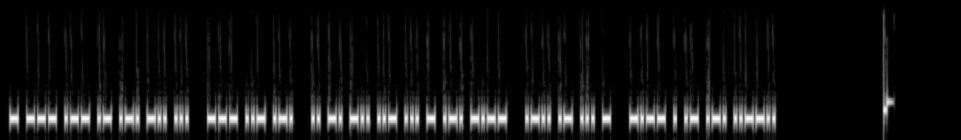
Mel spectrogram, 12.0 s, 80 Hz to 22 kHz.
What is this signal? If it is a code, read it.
Morse code, heard as a keyed tone, about 34 wpm, 700 Hz. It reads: TOWARDS OUR INDUSTRY LAST YEAR?
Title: Sentences from Top 1000 Words - Review Part 4 - 35wpm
